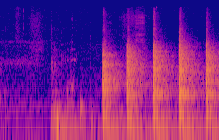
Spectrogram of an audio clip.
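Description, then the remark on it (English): Knuckles rap on a countertop in a computer store: five evenly spaced, fairly loud knocks in a steady rhythm, after a couple of softer taps. No one speaks. “Is anyone, I'm knocking on the countertop.”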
